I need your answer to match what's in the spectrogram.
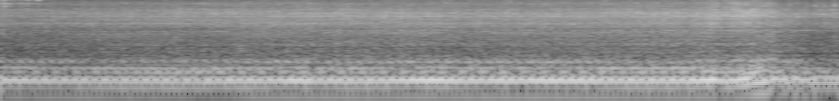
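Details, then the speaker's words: Turbo Honda Civic after new spark plugs, fuel lines, fuel pump and fuel rail, just started: uneven lumpy rumble that wavers and dips, only kept alive by holding throttle; rough idle, won't idle on its own. "It was staying like it wouldn't stay on. I'll have to be on it for me to keep it idling."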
